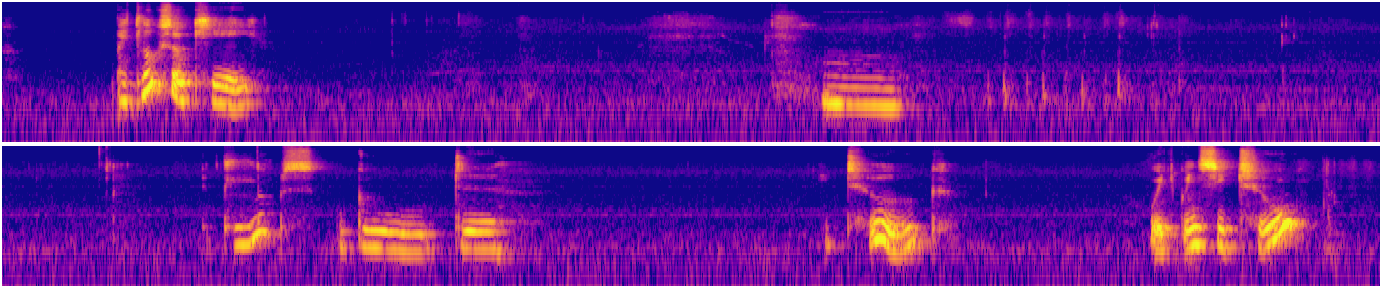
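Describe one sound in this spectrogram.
A young boy speaks calmly into a nearby microphone, in short bursts.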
